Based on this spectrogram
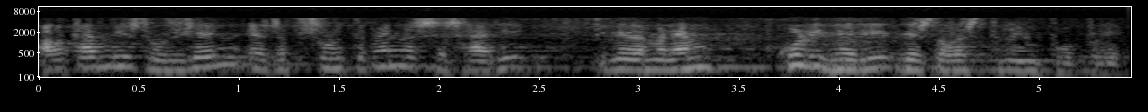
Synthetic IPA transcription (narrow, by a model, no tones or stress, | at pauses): əlˠkambisuɾʒenɛzəpsulut̪əmenːəsəsaɾi | liðəmənɛmkuliðɛɾiðezðəlˠəst̪əmempublik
